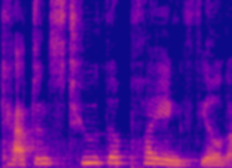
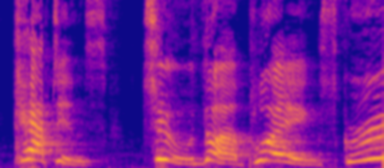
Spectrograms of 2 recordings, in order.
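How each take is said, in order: First: It is said quietly, without much energy. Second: It is said loudly, with great enthusiasm. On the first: It is not yet the real announcement. "I didn't want to say it too loud" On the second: It is the real announcement, time to cheer. "when I say that with enthusiasm"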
